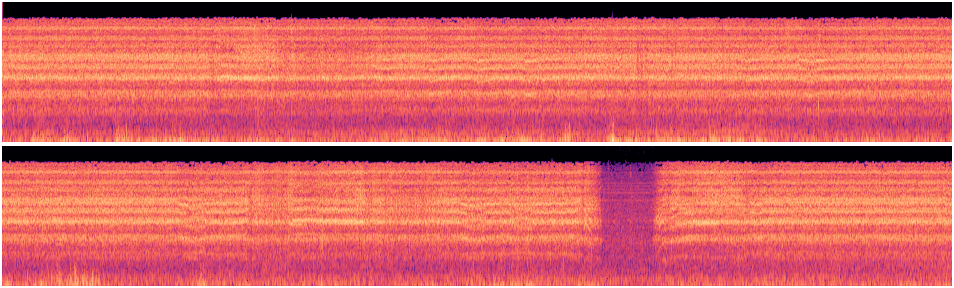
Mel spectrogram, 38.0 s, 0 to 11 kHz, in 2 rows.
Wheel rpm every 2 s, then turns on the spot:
160, 160, 160, 160, 160, 160, 160, 160, 160, 160, 160, 160, 160, 160, 160, 60, 130, 160, 160.
30-32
